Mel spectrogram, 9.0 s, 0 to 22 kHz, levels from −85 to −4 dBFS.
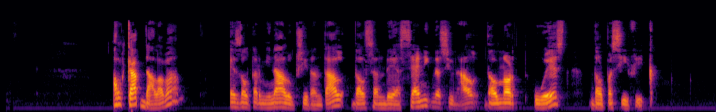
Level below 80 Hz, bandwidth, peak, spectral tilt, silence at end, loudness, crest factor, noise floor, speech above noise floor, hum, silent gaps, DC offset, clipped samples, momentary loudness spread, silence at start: -72 dBFS; 11.5 kHz; 0 dBFS; -3.5 dB/octave; 0.8 s; -25 LUFS; 26 dB; -74 dBFS; 49 dB; none; none; under 0.1%; under 0.1%; 13 LU; 1.4 s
